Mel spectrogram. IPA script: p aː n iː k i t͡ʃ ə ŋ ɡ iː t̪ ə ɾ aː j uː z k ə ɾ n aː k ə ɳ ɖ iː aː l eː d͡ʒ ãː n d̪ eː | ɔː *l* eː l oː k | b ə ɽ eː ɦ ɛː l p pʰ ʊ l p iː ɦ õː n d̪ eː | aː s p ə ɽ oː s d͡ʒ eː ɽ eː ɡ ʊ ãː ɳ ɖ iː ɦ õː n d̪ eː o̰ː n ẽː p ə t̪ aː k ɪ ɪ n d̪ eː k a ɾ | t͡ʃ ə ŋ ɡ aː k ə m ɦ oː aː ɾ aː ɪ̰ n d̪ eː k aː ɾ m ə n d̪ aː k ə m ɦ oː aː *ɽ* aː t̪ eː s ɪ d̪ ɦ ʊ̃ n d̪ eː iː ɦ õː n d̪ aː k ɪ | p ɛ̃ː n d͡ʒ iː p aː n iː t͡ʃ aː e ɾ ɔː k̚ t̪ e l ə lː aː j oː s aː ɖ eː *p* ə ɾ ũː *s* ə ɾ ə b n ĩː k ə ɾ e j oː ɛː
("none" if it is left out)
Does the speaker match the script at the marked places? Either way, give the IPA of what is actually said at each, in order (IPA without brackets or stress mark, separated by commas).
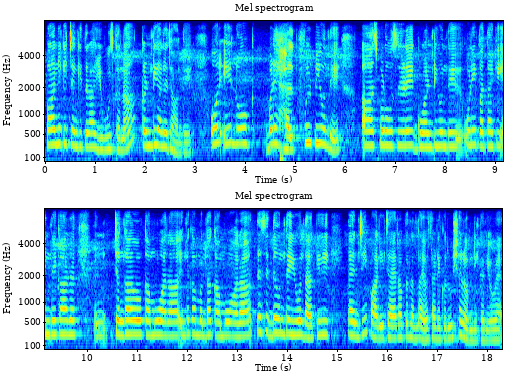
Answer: ɾ, ɾ, k, ʃ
